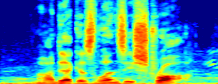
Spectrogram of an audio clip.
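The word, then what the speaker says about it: Strauch: And that's going to bring up Lindsay Straw. It's spelled different from what it sounds. It's pronounced straw, but it's s t r a u c h.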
